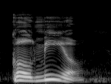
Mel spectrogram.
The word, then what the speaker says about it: colmillo: So, what he just said, and he taps his tooth when he goes, it's colmillo.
